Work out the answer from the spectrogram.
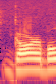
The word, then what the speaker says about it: GRBL: However, if you are looking for something that's cheap and basically works, there's always Garble or GRBL, however you want to pronounce it.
